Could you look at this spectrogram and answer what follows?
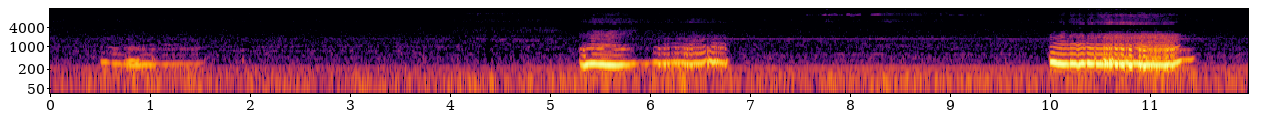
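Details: Squeaky snore during sleep: high squeaky whistling sounds on some breaths in a quiet room.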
